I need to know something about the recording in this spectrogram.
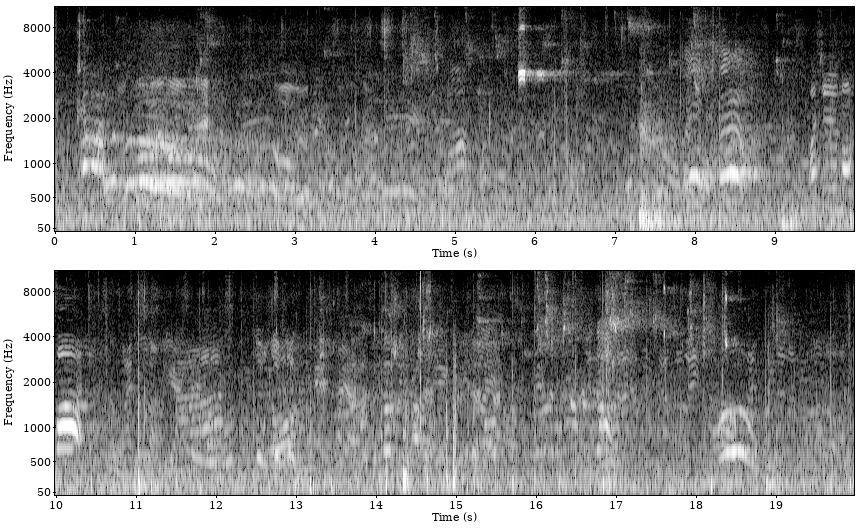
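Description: Young men shout and call to each other outdoors across a playing field.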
